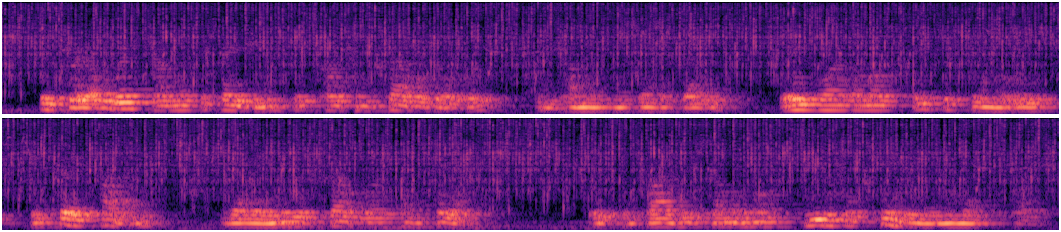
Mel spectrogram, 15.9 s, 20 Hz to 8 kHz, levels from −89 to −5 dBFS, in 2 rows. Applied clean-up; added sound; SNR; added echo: none; Liquid; 16 dB; reverberation time 0.7 s.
